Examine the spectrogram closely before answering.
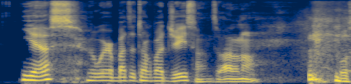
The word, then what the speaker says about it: JSON: Do you say JSON or do you pronounce it some other way? So I just say JSON, and I think if I had to explain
